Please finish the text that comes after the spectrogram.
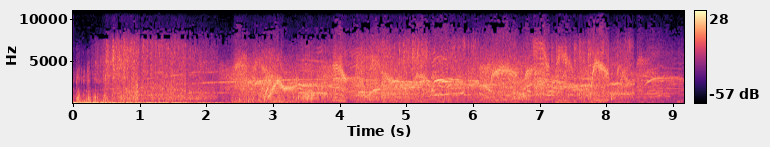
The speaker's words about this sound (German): Ich gebe mal die Vogelgeräusche aus Alfred Hitchcocks Klassiker, Die Vögel.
